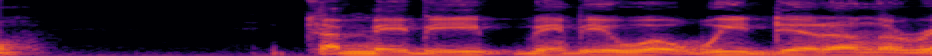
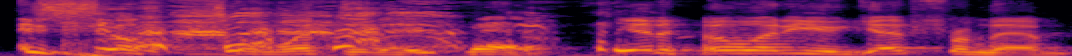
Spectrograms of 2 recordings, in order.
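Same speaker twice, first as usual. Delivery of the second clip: laughing; 7 semitones higher than usual. Acted. Laughs as character.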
